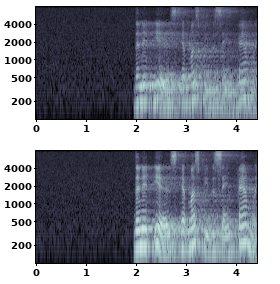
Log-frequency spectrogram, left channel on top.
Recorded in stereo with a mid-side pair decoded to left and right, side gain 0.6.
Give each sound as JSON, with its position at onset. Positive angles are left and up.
{"t": 2.0, "sound": "a woman speaking", "azimuth_deg": -50, "distance_m": 0.9}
